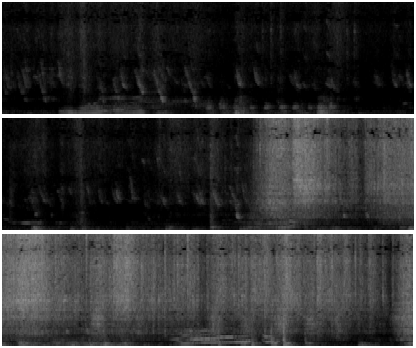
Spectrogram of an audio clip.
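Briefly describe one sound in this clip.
Hens cluck and squawk close by.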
